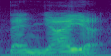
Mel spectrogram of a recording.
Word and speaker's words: Bagnaia: There's no bag in that name. From someone that actually speaks Italian was running it through me in an email saying, listen, this is how we need to pronounce it. So I believe it's more like, oh, so Bagnaia is how I will try to say it.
